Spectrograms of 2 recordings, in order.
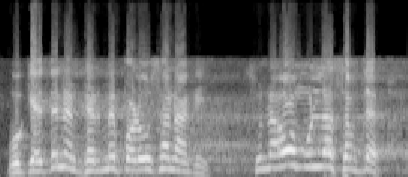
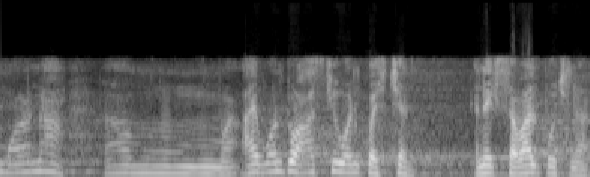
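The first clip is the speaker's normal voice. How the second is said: put-on slow, softer British-tinged young man; young English-speaking man; 5 semitones lower, 8 dB quieter, much slower than usual. Young man asking the maulana, slow and soft. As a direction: drawl it like a Londoner.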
